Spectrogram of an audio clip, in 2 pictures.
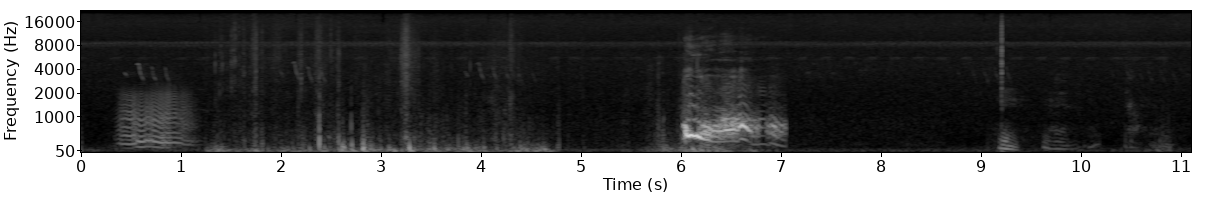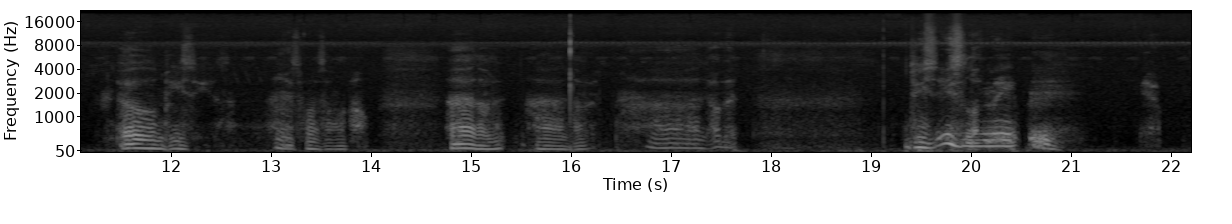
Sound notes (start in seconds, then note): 0.4 groans; 6.0 cries out in pain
